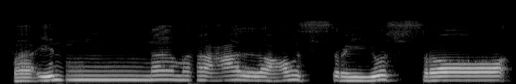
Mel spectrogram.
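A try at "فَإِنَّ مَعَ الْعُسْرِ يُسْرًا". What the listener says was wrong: Nah, lamnya sedikit mantul tadi. Ma'al u ma'al usri yusra.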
